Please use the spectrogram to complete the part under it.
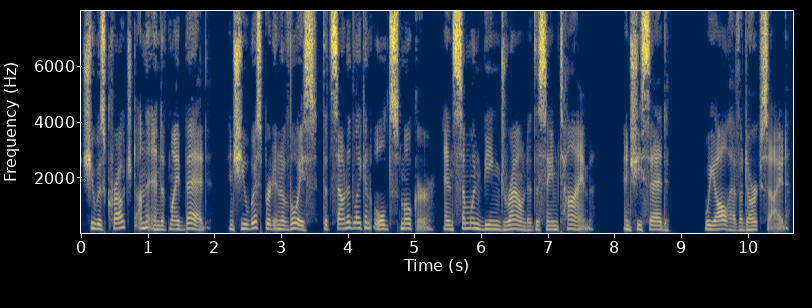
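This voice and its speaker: Man reading listener stories, gravelly, slightly high voice, dry close sound. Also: normal speed, a little mellow, no echo. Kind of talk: reading listener letters aloud.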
